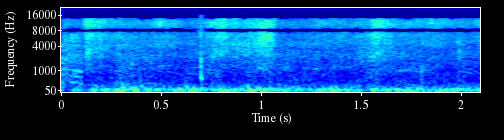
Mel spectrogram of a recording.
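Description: Footsteps crunch softly on sand.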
